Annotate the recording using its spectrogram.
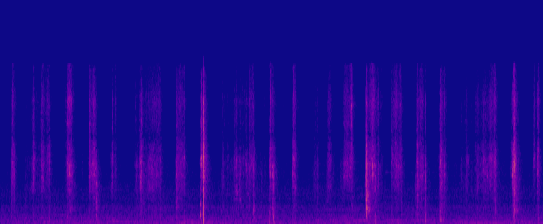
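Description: A deck of Dark Goddess oracle cards being shuffled overhand, with soft repeated flicks of cards sliding off the deck and one sharp snap about three seconds in.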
